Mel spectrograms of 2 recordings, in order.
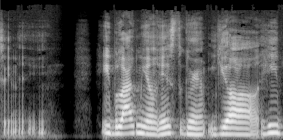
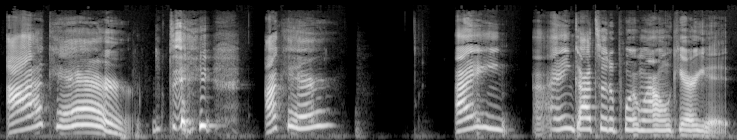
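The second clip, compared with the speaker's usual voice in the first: crying, much higher, laughing through tears; tearful; 9 semitones higher than usual. Real, not acted. Admitting to listeners she still cares, tearful. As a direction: let the voice crack with hurt. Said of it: "I'm really crying right now".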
